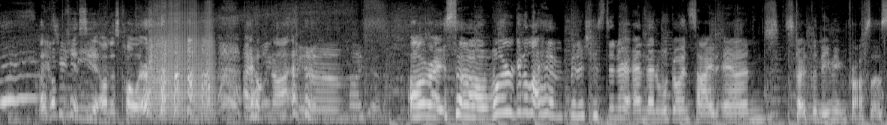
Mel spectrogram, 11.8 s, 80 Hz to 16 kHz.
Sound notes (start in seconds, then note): 1.9 laughing; 4.6 murmurs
